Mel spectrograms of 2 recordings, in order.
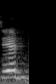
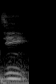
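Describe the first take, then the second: First: The letter is said as zed. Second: The letter is said as zee. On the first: The speaker calls it wrong. "আমরা ছোটবেলা থেকে জেড উচ্চারণ করি" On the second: The speaker calls it right. "আসলে তো এটার উচ্চারণ জি"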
